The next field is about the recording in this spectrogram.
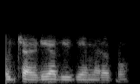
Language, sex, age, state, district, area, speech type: Urdu, male, 30-45, Telangana, Hyderabad, urban, conversation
